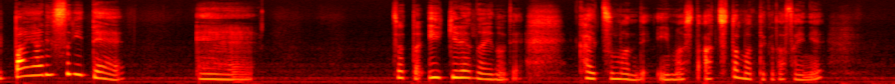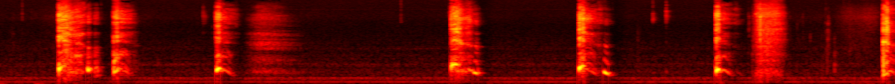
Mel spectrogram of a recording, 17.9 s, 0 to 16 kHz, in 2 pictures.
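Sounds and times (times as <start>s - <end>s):
faint steady hum: 0.0s - 17.8s
speech: 0.2s - 1.4s, 2.0s - 2.6s, 4.0s - 8.5s
breaths: 5.2s - 5.8s, 8.3s - 8.7s, 11.4s - 12.0s
person sneezing: 13.5s - 13.8s, 16.1s - 16.9s.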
